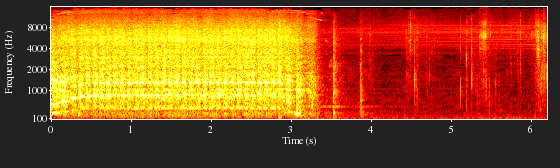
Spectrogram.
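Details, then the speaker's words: 1991 Mercedes-Benz 420 SEL that broke down after heat soak on a hot day: cranks evenly but never fires, a crank-no-start; test lead on coil tower shows no spark, owner suspects a bad ignition coil, not confirmed. "like I suspected, didn't get any spark. So now, it's looking more and more like a bad coil."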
